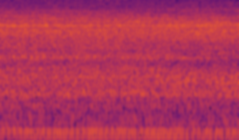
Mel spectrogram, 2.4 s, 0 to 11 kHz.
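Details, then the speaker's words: Ford Pinto wagon with EFI 2.3 swap, first start after bleeding coolant air: loud idle with low drone stumbling unevenly, possible misfire suspected; charging only 11.5 volts, voltage regulator doubted. "so I wanted to get all the air out of the system it kind of still sounds like it sounds like it has a misfire kind of sounds like crap"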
